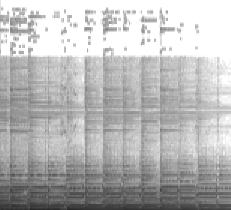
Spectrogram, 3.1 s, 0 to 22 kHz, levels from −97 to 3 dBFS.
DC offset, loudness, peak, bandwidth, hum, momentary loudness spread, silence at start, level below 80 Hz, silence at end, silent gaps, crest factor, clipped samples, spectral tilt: under 0.1%; -19 LUFS; -6 dBFS; over 20 kHz; 50 Hz at -45 dBFS; 6 LU; 0 s; -38 dBFS; 0 s; none; 12 dB; under 0.1%; -7 dB/octave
